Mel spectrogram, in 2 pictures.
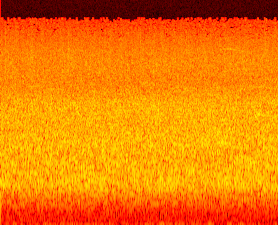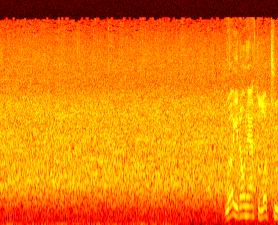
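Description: A stadium crowd cheers in a continuous roar.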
